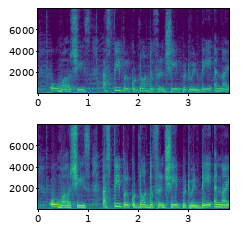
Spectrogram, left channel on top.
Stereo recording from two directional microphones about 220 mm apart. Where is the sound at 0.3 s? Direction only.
40° right (ahead or behind).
